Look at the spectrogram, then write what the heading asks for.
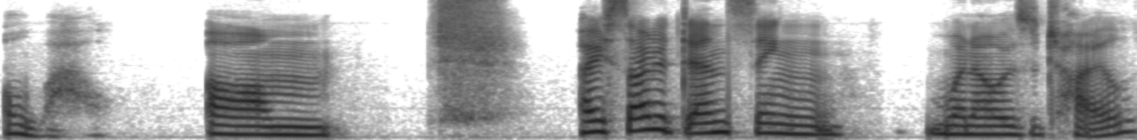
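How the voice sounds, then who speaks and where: A woman's fairly low voice in a German accent, at a very slow pace with long, frequent pauses and big swings in loudness, on a very clean recording with a silent background. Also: ordinary pitch variation. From Germany. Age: 20s. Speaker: dancer and actress. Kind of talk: podcast interview.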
